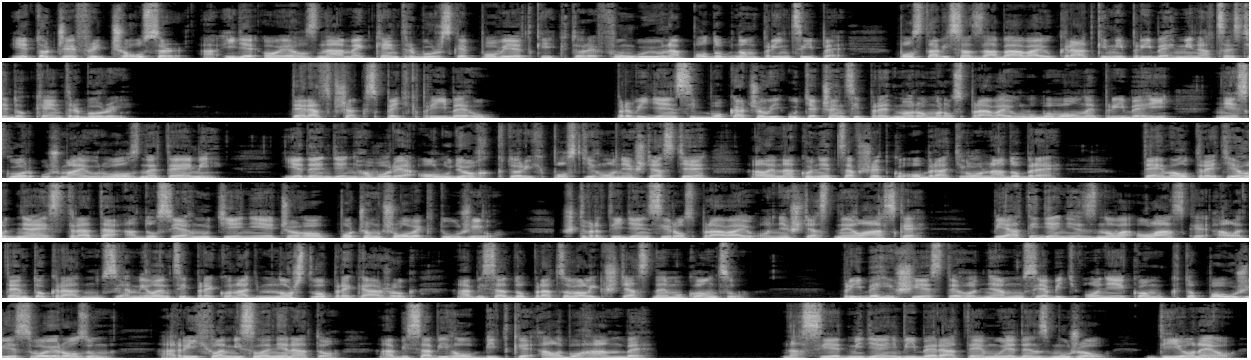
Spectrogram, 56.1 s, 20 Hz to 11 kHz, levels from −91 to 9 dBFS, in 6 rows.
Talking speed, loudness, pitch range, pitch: 140 wpm, -18 LUFS, 100-135 Hz, 115 Hz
